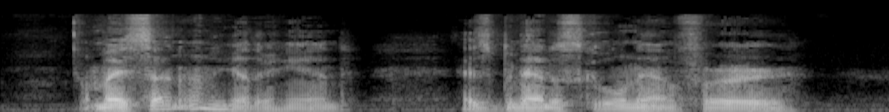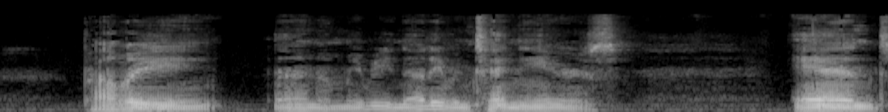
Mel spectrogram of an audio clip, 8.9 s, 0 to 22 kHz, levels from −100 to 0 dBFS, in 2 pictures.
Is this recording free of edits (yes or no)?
yes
